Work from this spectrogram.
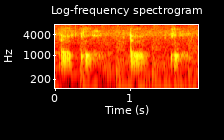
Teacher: Vokal O. Vokal belakang, sedang bawah, bundar, semi terbuka.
